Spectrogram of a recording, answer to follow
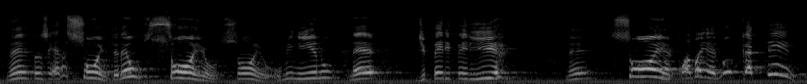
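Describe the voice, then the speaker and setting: A young adult man from Brazil preaching a sermon as pastor, telling a story with acted-out dialogue and swinging between loud and soft. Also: extremely high pitch, brisk, low-quality recording. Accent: Brazilian Portuguese.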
